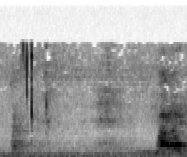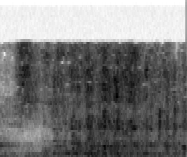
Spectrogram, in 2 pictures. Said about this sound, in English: You know, when the dogs start barking, it's like, ooh, okay.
